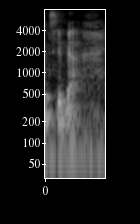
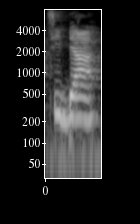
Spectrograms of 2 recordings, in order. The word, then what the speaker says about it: тебя: There is no the sound y in these words. Then correct stress, correct accent in the word.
